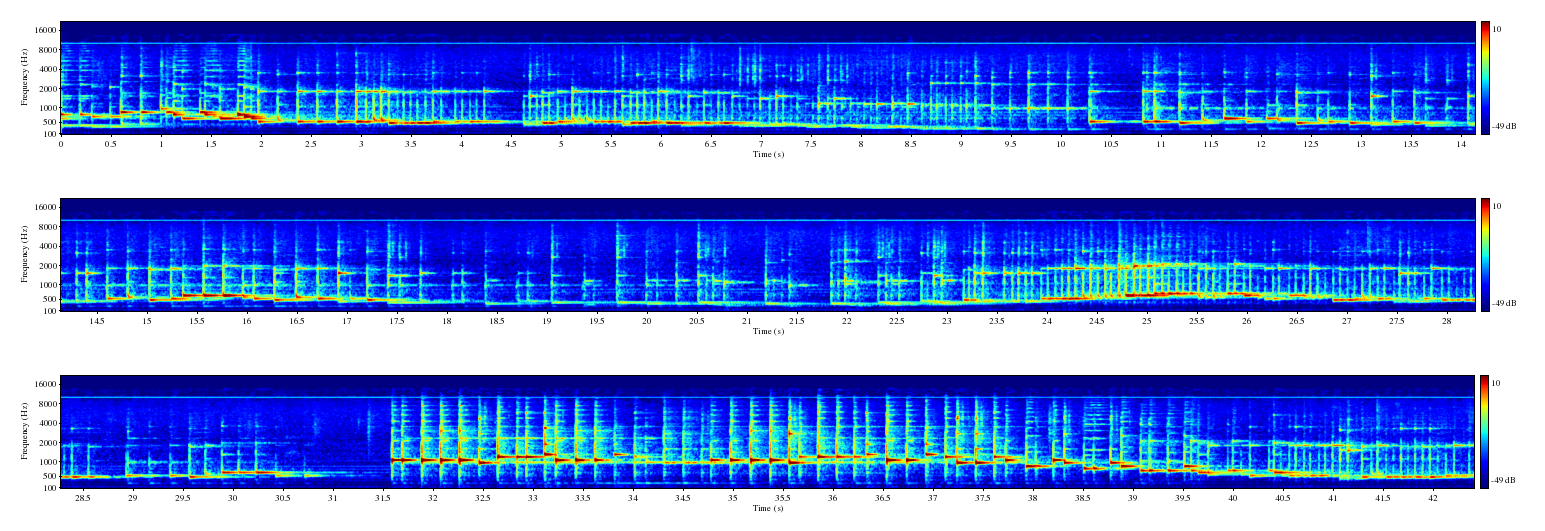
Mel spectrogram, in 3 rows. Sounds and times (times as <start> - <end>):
Percussion: 0.0 - 42.4.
